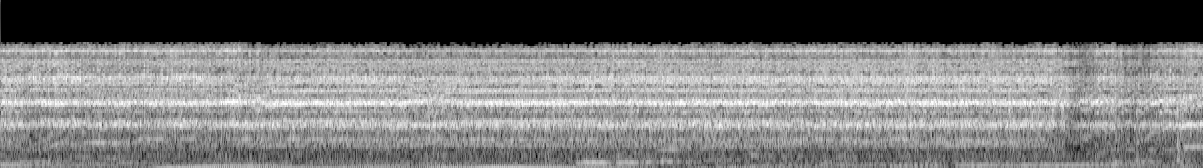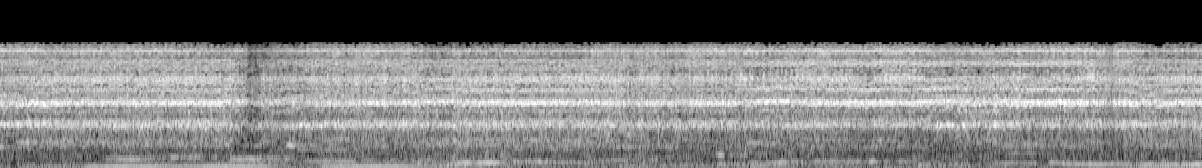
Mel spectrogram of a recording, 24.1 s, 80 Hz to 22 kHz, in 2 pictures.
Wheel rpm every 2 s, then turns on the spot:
160, 160, 160, 160, 160, 130, 150, 140, 160, 160, 160, 160.
none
